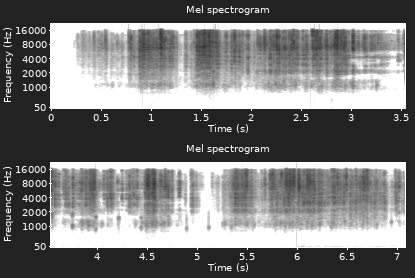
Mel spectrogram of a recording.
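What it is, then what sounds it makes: Plastic jar of jelly beans, handled and tapped. A clear plastic jar full of jelly beans, with a yellow screw lid, is held in both hands, turned and handled while long nails tap on its label. The result is a bright, crinkly, crunching rustle broken by many quick, sharp clicks and taps, with almost no low end.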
